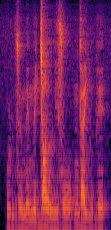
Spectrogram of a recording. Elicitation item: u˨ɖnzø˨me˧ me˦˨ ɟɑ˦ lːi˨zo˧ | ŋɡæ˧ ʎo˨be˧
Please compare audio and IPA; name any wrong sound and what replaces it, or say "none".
none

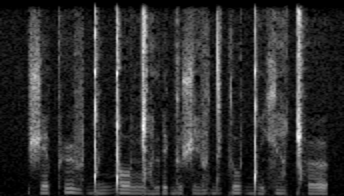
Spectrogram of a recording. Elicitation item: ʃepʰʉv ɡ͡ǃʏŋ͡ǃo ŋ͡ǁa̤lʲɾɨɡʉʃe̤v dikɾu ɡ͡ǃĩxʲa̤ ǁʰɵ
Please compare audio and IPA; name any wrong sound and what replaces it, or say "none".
ʏ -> ɨ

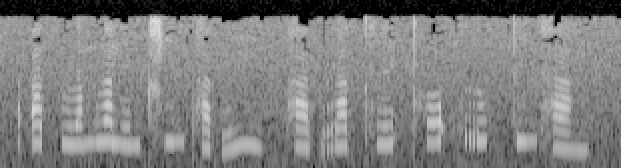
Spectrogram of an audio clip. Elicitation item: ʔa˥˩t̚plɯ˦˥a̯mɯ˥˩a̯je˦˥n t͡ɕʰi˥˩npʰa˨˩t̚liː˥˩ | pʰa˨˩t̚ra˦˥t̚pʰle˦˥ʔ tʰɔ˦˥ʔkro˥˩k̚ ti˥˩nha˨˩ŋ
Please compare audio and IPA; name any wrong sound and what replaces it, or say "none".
none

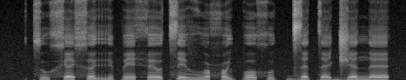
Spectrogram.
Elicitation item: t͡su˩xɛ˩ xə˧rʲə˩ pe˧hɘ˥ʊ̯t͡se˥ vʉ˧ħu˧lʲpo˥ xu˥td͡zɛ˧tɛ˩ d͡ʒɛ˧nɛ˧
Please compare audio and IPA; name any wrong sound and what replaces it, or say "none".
ʉ˧ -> u˧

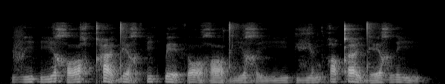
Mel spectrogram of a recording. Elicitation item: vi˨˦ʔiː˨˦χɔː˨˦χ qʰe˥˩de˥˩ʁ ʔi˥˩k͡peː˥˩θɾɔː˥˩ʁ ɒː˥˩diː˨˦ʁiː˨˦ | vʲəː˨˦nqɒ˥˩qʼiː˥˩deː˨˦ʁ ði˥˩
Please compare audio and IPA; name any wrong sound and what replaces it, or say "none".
none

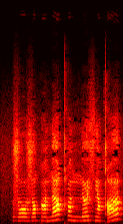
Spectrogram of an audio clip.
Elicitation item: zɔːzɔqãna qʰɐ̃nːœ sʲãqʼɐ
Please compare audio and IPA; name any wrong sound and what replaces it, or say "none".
none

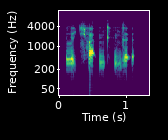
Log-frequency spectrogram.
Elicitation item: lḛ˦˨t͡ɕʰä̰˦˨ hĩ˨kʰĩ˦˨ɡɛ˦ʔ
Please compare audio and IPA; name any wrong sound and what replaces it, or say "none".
h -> ʔ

